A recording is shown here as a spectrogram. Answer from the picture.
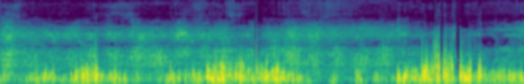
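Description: Wind buffeting the microphone in uneven gusts, with a few short knocks near the end.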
